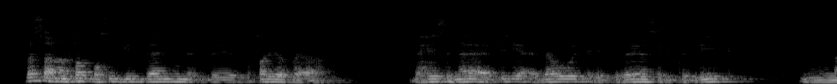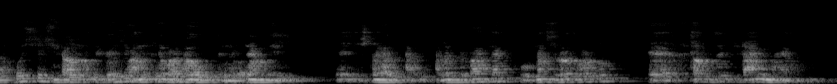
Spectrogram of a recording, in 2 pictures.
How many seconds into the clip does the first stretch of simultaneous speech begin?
9 s

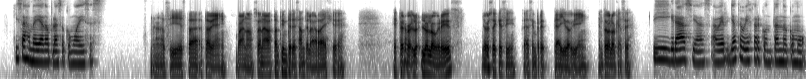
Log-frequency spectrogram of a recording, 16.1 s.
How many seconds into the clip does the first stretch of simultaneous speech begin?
none

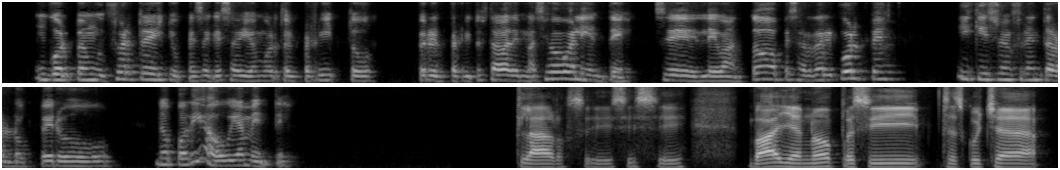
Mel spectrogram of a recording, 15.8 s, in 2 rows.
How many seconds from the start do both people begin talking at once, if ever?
none

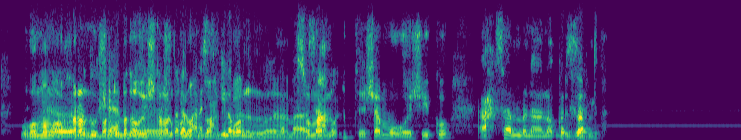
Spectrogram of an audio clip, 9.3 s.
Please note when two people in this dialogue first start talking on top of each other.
1 s

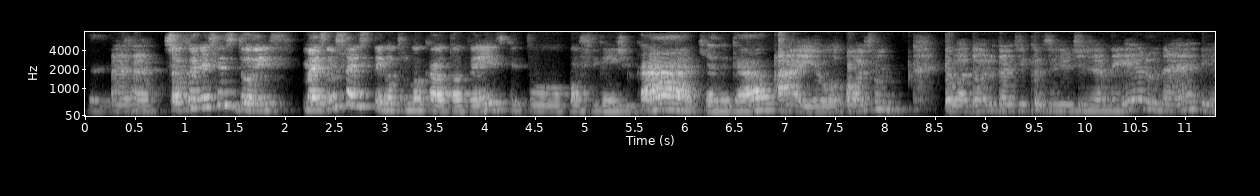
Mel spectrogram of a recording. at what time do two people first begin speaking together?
none

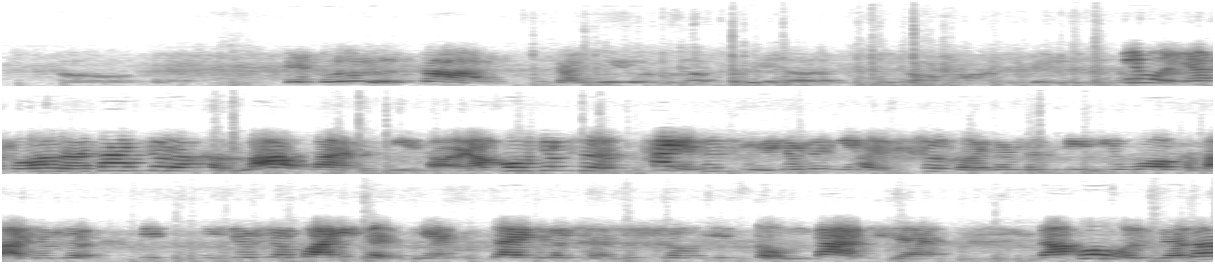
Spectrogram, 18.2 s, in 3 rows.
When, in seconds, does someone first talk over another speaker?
6 s

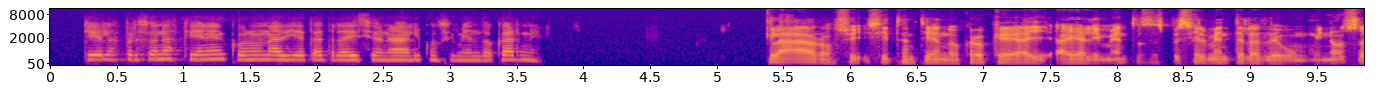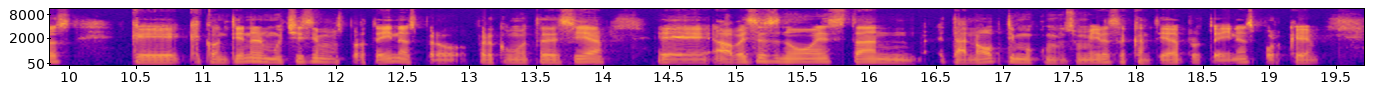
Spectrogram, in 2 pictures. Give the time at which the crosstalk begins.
none

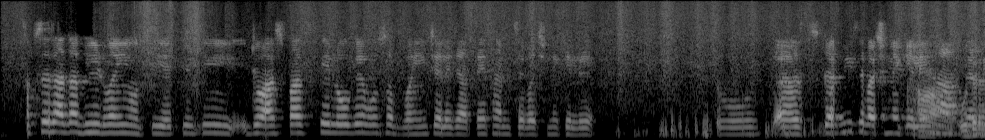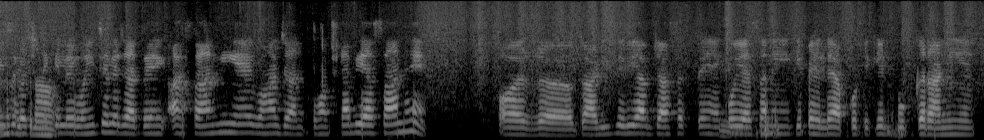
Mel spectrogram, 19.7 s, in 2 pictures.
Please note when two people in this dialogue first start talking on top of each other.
9 s

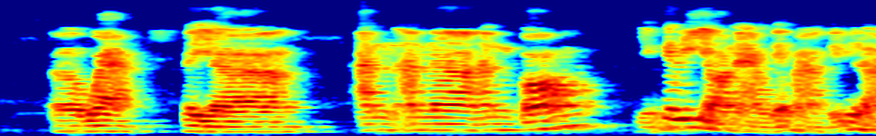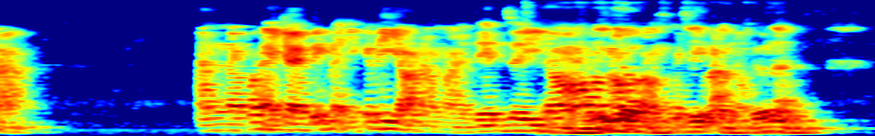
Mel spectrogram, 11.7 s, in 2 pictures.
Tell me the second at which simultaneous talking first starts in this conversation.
9 s

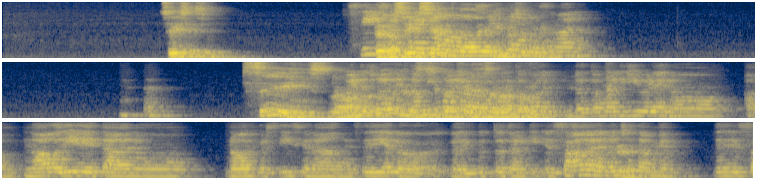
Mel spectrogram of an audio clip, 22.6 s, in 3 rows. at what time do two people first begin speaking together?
4 s

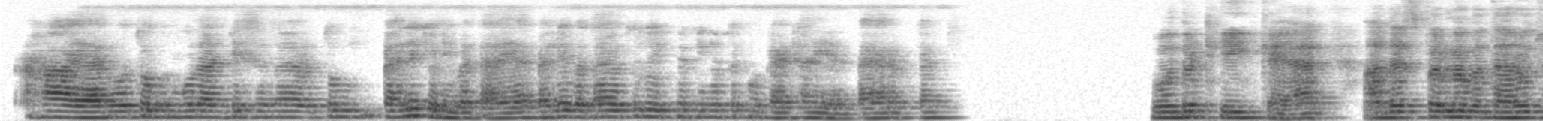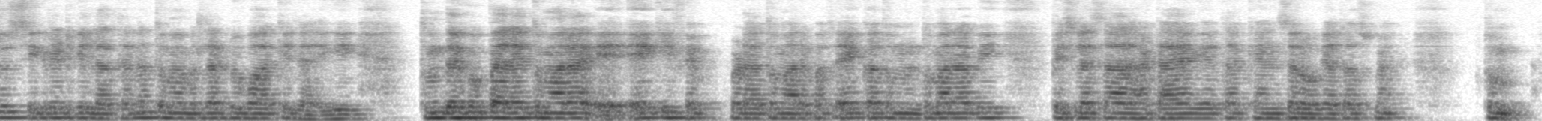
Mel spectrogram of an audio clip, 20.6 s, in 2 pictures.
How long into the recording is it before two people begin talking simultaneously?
none

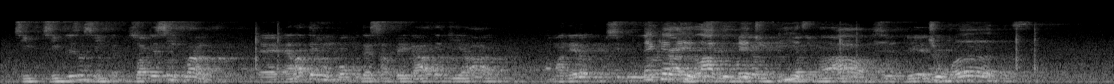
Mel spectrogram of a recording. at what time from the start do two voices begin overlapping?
6 s

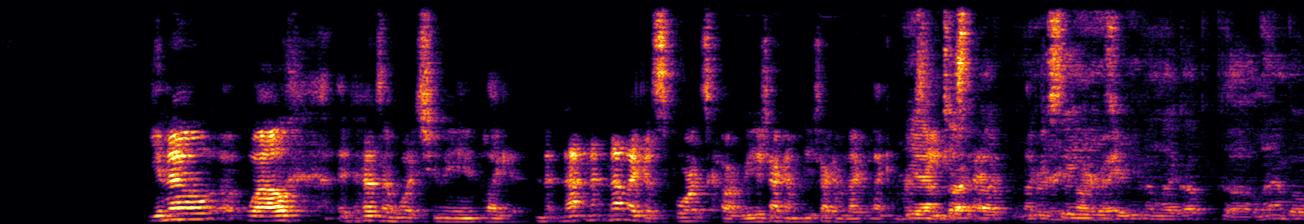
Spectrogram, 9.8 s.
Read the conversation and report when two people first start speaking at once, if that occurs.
7 s

